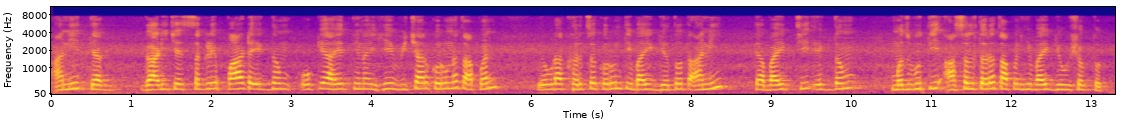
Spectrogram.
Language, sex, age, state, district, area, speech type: Marathi, male, 30-45, Maharashtra, Nanded, urban, spontaneous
